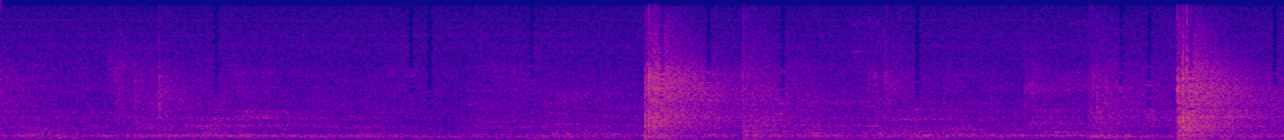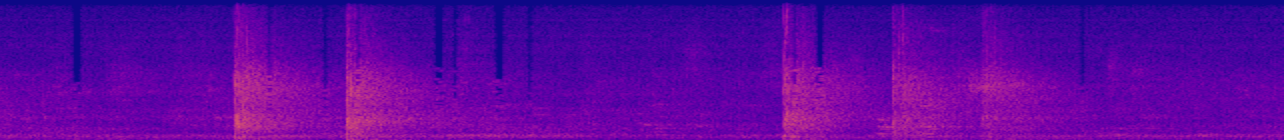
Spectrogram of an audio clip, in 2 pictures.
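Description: Five loud, sharp thuds at uneven intervals, each echoing briefly in a large hall, over a steady murmur of crowd chatter.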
